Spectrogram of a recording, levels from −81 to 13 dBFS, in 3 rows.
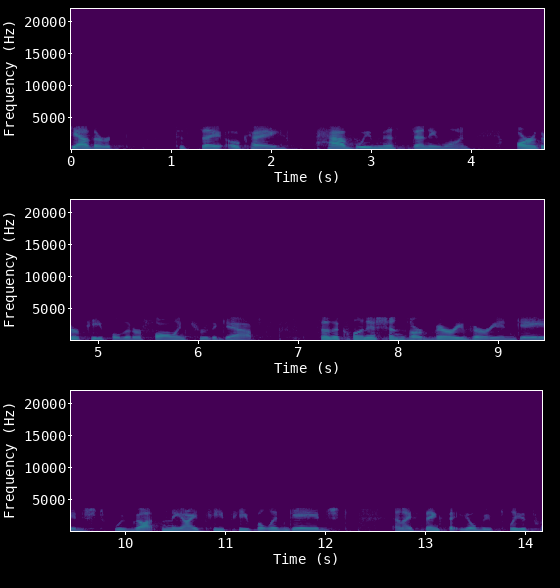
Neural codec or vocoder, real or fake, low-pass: vocoder, 44.1 kHz, 128 mel bands, Pupu-Vocoder; fake; 3.6 kHz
